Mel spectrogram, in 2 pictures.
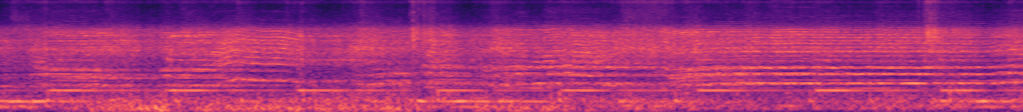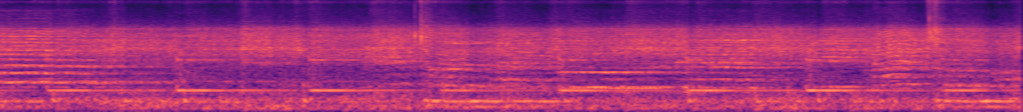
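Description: Dikir barat song: a lead singer and the seated chorus singing together over the ensemble's accompaniment, with a steady pitched note repeating a little under twice a second.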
